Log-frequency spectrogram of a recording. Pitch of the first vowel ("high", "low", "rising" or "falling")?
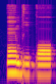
high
